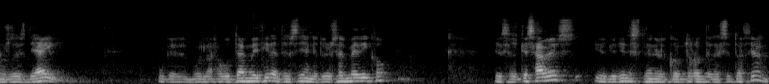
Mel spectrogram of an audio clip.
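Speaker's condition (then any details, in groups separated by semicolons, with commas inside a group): No condition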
